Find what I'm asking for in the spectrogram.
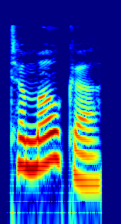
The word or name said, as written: tomoka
